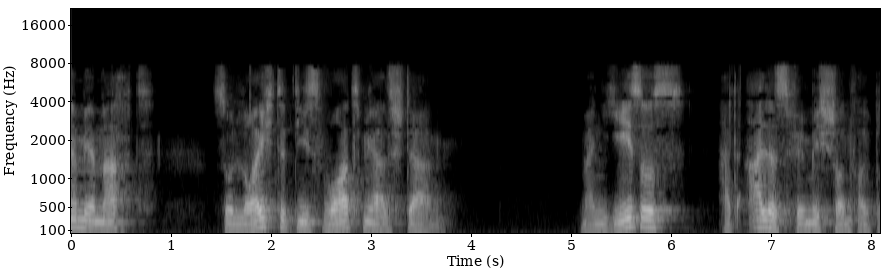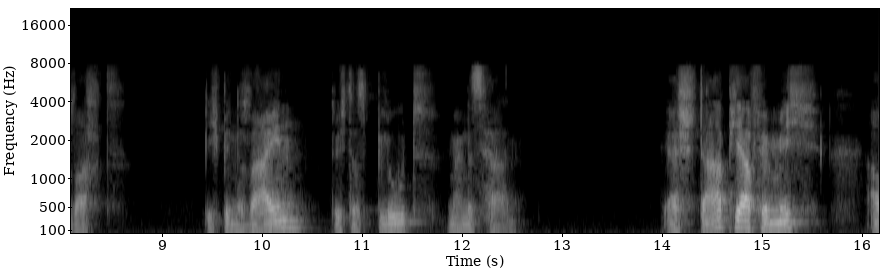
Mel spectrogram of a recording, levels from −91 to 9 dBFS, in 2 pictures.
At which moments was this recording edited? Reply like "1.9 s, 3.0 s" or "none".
14.0 s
